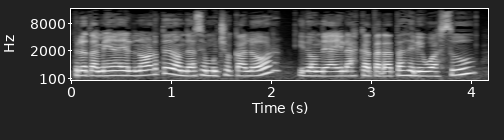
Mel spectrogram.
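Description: A teenage girl from Argentina speaks in a smooth, clear voice with an Argentine accent. She chats casually, with a few hesitant restarts, and the sound is dry and close. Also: medium pitch, steady tone, a little fast, dry recording. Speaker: exchange student. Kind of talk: casual chat.

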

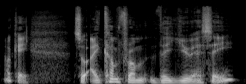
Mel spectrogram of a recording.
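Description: Deep husky man teaching. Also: sing-song, no room sound, studio quality. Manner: clear, patient, teacherly, repeats phrases slowly. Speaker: language course host. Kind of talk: scripted podcast lesson chat.

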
